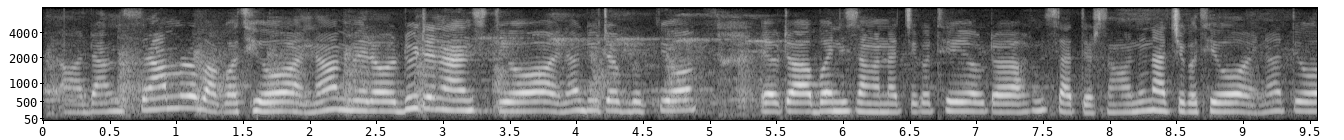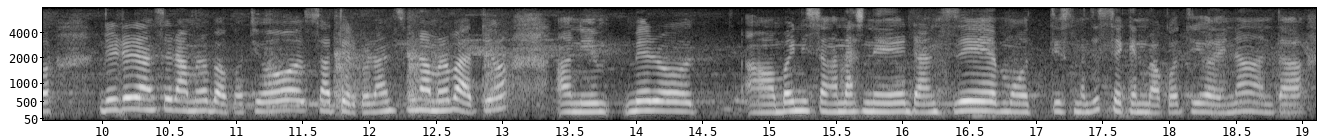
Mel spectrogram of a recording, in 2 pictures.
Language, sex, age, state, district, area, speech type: Nepali, female, 18-30, West Bengal, Alipurduar, rural, spontaneous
